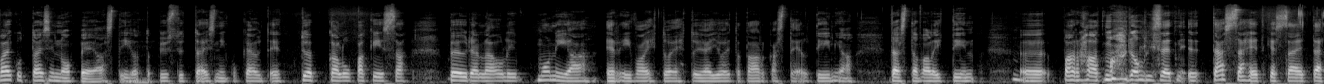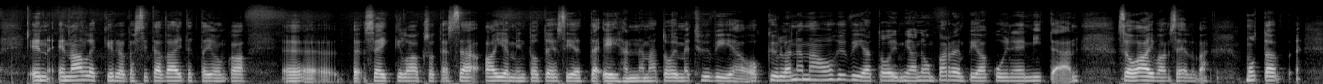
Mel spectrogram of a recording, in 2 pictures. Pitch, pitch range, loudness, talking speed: 165 Hz, 155-180 Hz, -21 LUFS, 120 wpm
